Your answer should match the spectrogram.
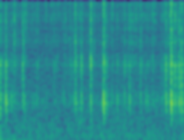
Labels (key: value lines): label: ambient
recorder: HydroMoth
